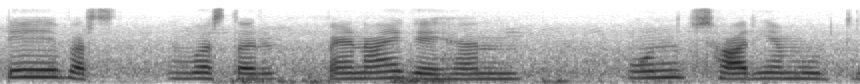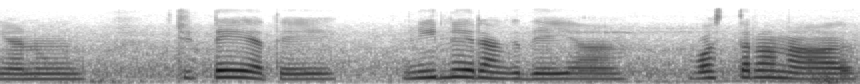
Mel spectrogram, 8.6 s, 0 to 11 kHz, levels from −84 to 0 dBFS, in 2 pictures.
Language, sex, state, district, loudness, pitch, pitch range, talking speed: Punjabi, male, Punjab, Kapurthala, -18 LUFS, 220 Hz, 205-255 Hz, 120 wpm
